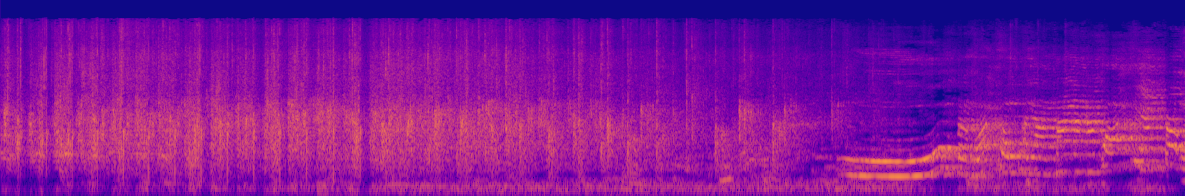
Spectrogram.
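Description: A crowd applauds with dense, steady clapping for several seconds, then the clapping fades as upbeat music with a melodic line takes over.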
